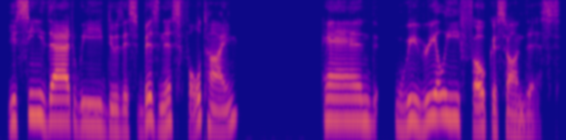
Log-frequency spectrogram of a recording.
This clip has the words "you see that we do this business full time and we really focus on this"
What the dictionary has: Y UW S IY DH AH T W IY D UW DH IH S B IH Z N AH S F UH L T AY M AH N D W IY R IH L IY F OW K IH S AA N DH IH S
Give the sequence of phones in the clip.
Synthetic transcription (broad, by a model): Y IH S IY DH AH T W IY D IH DH IH S B IH Z N AH S F UH L T AY M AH N W IY R IH L IY F OW K IH S N DH IH S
